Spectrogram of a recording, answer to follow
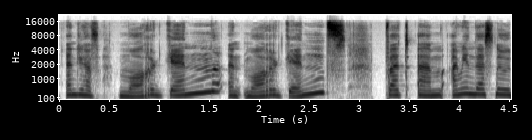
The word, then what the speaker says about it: Morgens: But still, I think I sometimes produce a D sound between the N and the S in Morgens as well. Just because that's what naturally happens when you go from N to S.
